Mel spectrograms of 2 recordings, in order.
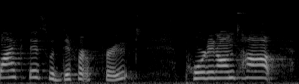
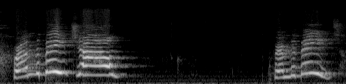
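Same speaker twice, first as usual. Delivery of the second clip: cheerful sign-off; 8 semitones higher, 10 dB louder than usual. Real, not acted. Vlog sign-off.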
